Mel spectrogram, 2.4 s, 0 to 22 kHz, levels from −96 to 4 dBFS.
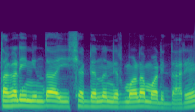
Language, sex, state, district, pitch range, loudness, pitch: Kannada, male, Karnataka, Koppal, 140-155 Hz, -15 LUFS, 145 Hz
